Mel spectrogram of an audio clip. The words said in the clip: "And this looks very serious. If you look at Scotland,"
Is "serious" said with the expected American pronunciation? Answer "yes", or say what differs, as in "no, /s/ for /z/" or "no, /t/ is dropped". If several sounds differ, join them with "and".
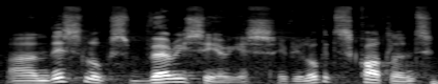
yes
